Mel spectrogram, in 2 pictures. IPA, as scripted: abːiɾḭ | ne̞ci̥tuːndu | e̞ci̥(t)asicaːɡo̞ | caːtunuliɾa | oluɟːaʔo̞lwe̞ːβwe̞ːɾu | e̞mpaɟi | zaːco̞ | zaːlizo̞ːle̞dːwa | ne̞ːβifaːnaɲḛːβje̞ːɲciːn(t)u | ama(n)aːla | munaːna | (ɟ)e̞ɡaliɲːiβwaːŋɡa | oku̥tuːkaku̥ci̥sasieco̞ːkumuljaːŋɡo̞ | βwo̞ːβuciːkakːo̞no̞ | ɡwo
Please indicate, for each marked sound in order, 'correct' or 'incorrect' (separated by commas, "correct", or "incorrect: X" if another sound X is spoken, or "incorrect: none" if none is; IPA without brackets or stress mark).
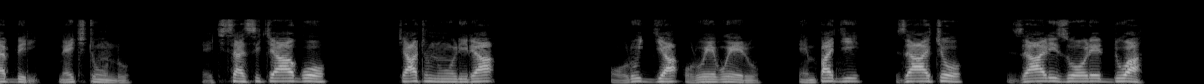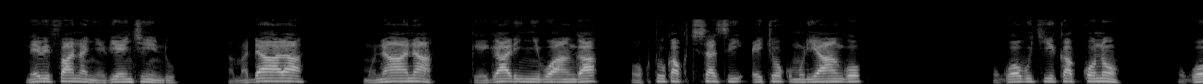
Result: incorrect: s, incorrect: d, incorrect: d, incorrect: ɡ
